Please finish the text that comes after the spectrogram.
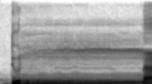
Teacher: Nun yang bertasdid, dun masuk pada huruf nun, namanya bacaan gunna. Kita tekan 3 ketuk, siap masuk pada huruf nun.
